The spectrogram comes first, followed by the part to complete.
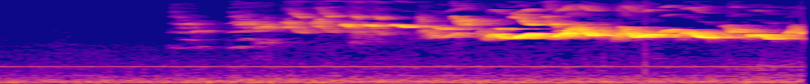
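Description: A caged double-collared seedeater (coleiro) singing a fast, dense run of high chirping notes, starting about a second in and growing louder toward the end.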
